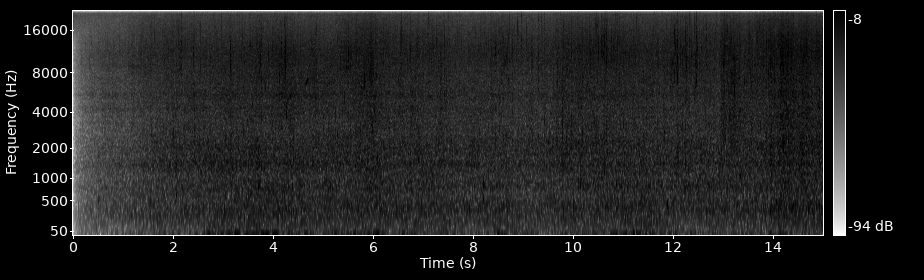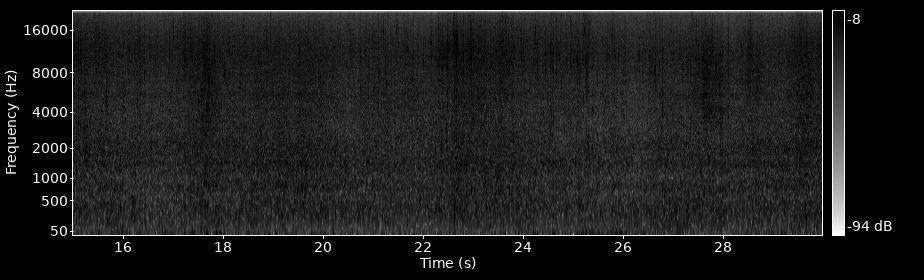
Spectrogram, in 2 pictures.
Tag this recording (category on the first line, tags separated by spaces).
Soundscapes > Nature
ocean seaside waves coast field-recording sea water pipit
